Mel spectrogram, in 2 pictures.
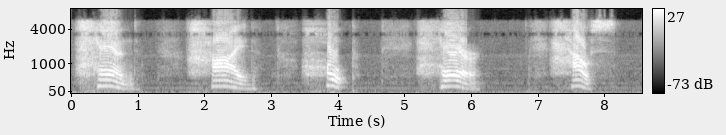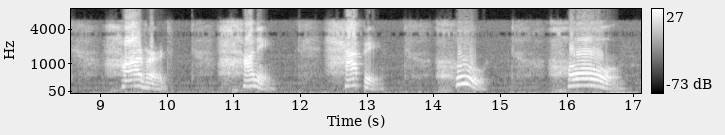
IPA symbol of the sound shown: h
